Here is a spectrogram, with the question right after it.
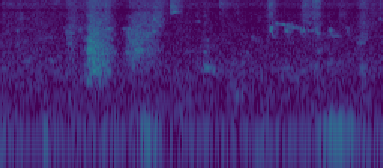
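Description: A dog whimpers and yips softly in a few brief bursts, fairly quiet against a low background hum, with no talking.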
